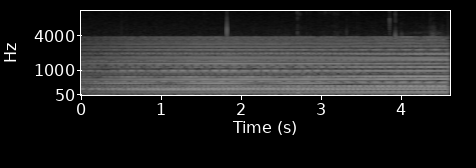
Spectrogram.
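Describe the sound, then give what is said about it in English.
Many steady electronic tones, one from each of the 16 households in one cul-de-sac at 47 Tuck, overlap in a dense, unchanging hum as the cul-de-sac is swept, each holding its own pitch from low to high, with a few faint clicks now and then and no talking. “So you're hearing kind of each household making their own tone, right? And then they kind of overlap while you're getting to the next household.”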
